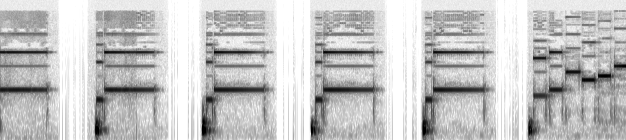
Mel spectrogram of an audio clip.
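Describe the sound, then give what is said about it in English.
A bell dings six times in a steady, roughly once-a-second rhythm, each bright ring sustaining briefly before stopping; the final ding sounds more jumbled and warbly. It is rung as a thank-you to Lee Manning for a Cash App donation. No voices. “You get the bell.”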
